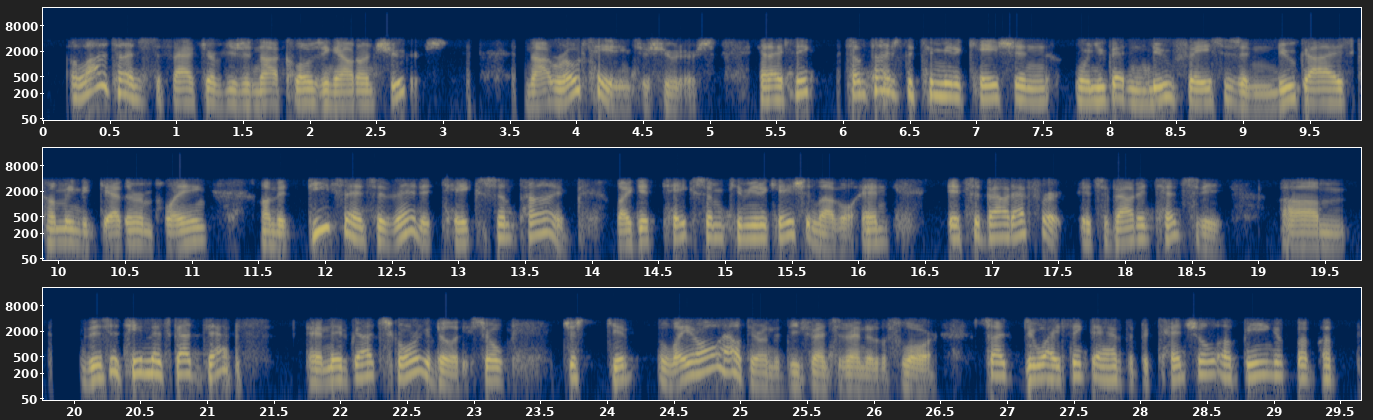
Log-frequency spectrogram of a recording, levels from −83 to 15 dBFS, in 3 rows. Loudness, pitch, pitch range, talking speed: -19 LUFS, 145 Hz, 125-165 Hz, 195 wpm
